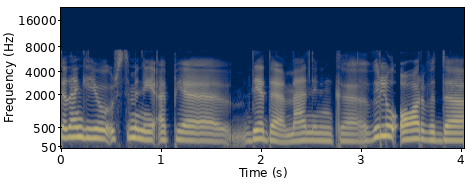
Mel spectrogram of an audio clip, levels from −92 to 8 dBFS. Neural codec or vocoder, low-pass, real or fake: none; 7.2 kHz; real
